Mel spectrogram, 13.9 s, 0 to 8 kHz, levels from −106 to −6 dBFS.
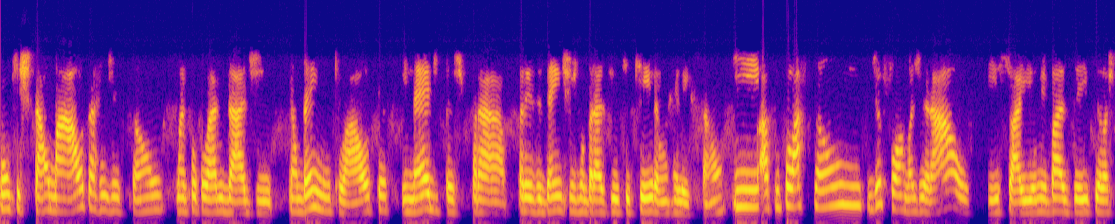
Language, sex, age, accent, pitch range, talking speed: Portuguese, female, 30-49, Brazilian, 170-240 Hz, 125 wpm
